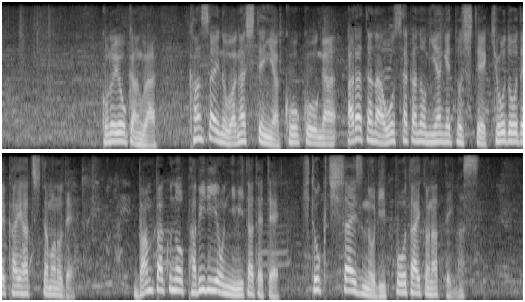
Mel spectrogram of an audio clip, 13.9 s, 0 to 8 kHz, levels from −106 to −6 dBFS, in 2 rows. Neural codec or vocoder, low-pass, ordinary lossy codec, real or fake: none; 7.2 kHz; none; real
